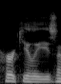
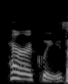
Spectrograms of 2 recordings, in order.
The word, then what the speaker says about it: Heracles: Uh, the the Hercules, and I know it's what, how are you supposed to say it? – Heracles. – Thank you. I. It's just it's I pronounce it like Kevin Sorbo, and there's nothing I oh, can oh, yeah.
